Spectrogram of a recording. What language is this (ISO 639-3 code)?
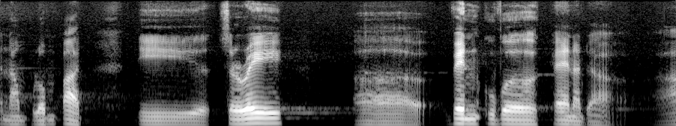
msa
